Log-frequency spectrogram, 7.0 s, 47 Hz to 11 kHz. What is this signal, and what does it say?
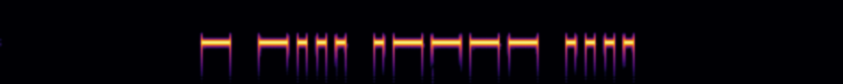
Morse code, heard as a keyed tone, about 15 wpm, 700 Hz. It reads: TB1H
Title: DXCC-100 Call Signs - 4 Characters - Repeated 3x - 15wpm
